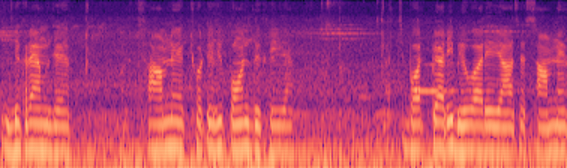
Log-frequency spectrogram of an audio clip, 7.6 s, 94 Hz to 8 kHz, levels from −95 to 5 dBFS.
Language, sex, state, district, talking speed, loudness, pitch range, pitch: Hindi, male, Delhi, New Delhi, 175 wpm, -16 LUFS, 135-150 Hz, 145 Hz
